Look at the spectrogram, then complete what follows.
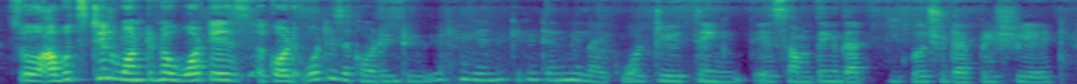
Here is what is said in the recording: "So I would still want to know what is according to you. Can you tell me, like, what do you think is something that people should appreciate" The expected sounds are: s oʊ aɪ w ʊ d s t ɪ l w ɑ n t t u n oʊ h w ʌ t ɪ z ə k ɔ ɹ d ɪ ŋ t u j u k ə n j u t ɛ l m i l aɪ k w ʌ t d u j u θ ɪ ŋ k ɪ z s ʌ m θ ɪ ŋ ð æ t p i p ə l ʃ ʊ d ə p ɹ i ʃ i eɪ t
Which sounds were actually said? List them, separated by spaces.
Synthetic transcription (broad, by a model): s oʊ aɪ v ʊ d s t ɪ l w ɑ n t t u n oʊ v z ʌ t ɪ z ə k ɔ ɹ d ɪ ŋ t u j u k ə n j u t ɛ l m i l aɪ k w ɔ t d u j u t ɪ ŋ k ɪ z s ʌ m t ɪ ŋ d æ t p i p ə l ʃ ʊ d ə p ɹ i ʃ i eɪ t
